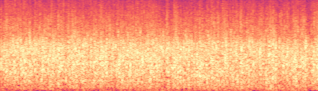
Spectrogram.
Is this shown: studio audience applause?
yes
